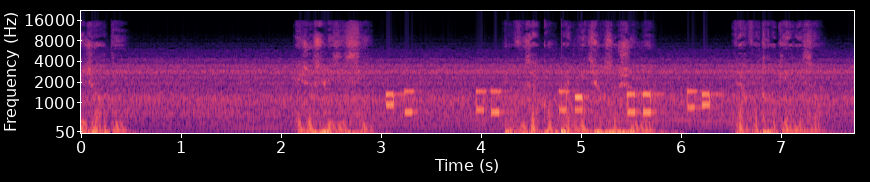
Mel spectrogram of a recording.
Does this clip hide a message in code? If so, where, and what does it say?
Yes: DTMF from 3.0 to 6.3 s, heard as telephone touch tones, dialled by hand, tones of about 80 ms, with radio hiss and room echo. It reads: 03 63 64 22 90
